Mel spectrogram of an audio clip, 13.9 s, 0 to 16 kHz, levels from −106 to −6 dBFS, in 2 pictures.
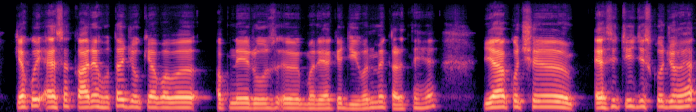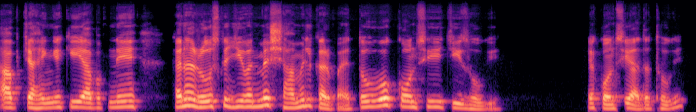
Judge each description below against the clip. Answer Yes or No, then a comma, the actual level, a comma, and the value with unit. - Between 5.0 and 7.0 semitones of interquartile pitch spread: No, average, 3.6 semitones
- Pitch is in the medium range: Yes, medium, 170 Hz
